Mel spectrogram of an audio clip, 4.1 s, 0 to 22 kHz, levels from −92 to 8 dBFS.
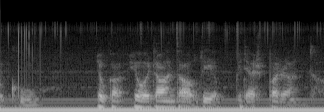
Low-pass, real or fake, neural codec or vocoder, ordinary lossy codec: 10.8 kHz; real; none; none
